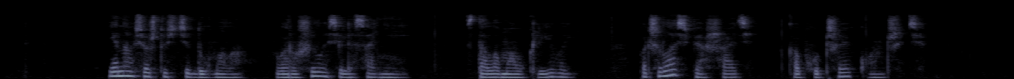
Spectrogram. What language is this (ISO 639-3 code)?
bel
